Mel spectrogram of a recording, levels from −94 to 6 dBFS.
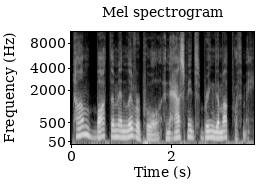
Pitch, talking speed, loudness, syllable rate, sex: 135 Hz, 230 wpm, -16 LUFS, 4.8 syllables/s, male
